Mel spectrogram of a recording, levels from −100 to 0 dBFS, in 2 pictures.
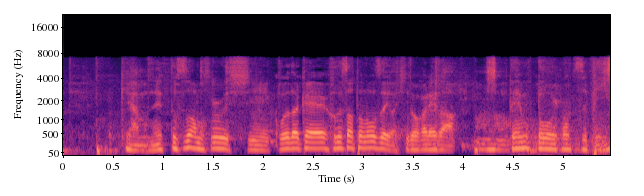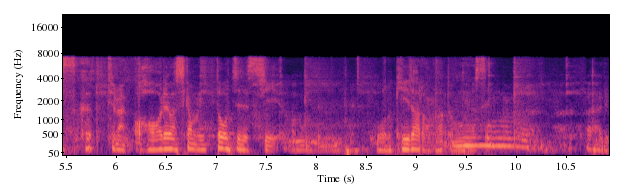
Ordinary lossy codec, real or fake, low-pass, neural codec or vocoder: none; fake; 7.2 kHz; codec, 16 kHz, 2 kbps, X-Codec, WavLM features, trained on Multilingual LibriSpeech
